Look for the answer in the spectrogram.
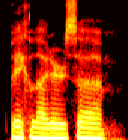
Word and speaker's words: begeleider: And that at that point, I had become their begeleider. How do you say that? – Like begeleiders.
